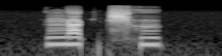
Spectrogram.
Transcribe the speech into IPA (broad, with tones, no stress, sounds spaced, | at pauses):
ŋ a˥˩ k̚ t͡ɕʰ ɯ˦˥ k̚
